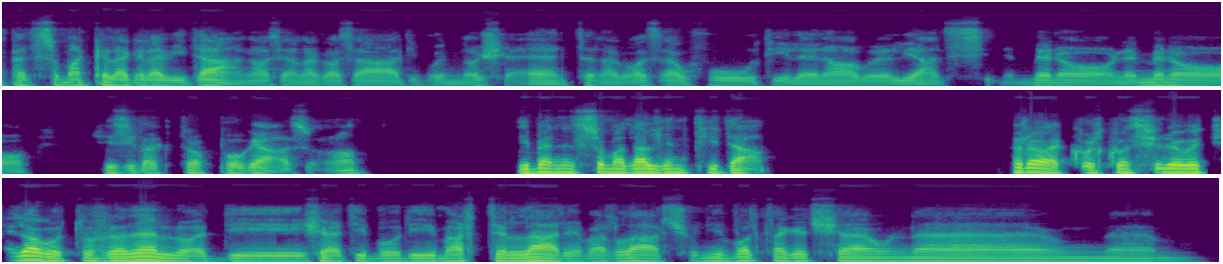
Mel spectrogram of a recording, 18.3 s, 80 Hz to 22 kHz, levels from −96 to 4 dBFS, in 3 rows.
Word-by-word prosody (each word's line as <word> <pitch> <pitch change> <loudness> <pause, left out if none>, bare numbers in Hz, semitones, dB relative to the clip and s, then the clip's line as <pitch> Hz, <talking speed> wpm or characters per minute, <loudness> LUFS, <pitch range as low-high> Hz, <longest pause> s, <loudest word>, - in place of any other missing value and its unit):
penso 105 +3 -7
ma 110 - -3
anche 110 +3 -4
la 110 -2 0
gravità, 105 -1 -3
no, 95 +3 -11
se 100 - -13
è - - -10
una 100 0 -11
cosa 95 -1 -8
tipo 100 +1 -18
innocente, 100 -1 -10
'na 100 0 -12
cosa 100 0 -10
futile, 95 -3 -11
no, 95 0 -7
quelle 95 0 -10
lì 95 +1 -8
anzi 90 -3 -11
nemmeno 95 -1 -8
nemmeno 100 -1 -7 0.3
ci - - -7
si 100 - -7
fa 100 0 -4
troppo 115 +1 -5
caso, 95 -6 -3
no, 110 +2 -8 0.7
dipende 140 +1 +5
insomma 140 +2 +4
dall'entità. 135 -1 +4 1.2
Però 160 -2 +9
ecco, 120 - -1
il 125 - +3
consiglio 145 +3 +5
che 145 0 +9
ti 140 - -15
do, 160 0 +9
col 130 -5 +3
tuo - - -4
fratello 130 -1 +5
è 105 - -4
di 105 +1 -3
cioè 105 +1 -1
tipo 115 +2 -5
di 115 0 -2
martellare, 120 -1 +2
parlarci. 115 +1 -3
Ogni 120 +2 -5
volta 130 0 -2
che 130 +1 -1
c'è 125 +2 -1
un 125 0 -6
un 120 -2 -6
110 Hz, 175 wpm, -20 LUFS, 100-125 Hz, 1.2 s, Però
